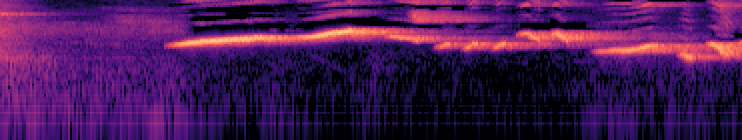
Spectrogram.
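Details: White-rumped shama song played as a lure to stir other birds into singing: a long loud whistle sliding upward, then a string of wavering whistled phrases falling step by step in pitch.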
